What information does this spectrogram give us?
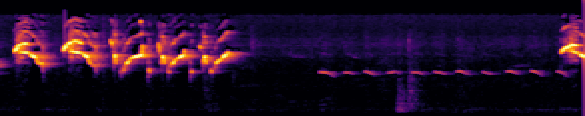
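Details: Loud Oriental magpie-robin song, used as a lure for training young songbirds, with fast bursts of clear, varied whistles that sweep up and down, a pause, then a row of short, even, soft whistles and a brief thump.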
